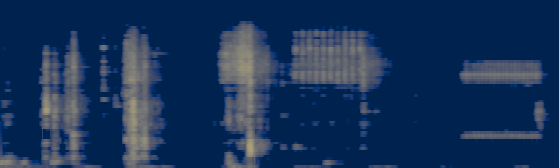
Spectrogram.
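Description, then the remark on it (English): A telephone receiver is lifted with several clattering knocks and clicks, then a short buzzing pulse train and a steady two-toned electronic line tone. No one speaks. “And I climbed up the side of the dresser till I reached the phone.”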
